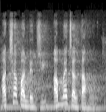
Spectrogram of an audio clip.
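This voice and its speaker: Man voicing a lively, higher-pitched village farmer. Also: moderate pace, faint music behind. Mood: respectful, curious. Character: simple, hardworking village farmer and husband. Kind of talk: animated Hindi moral-story voice acting.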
